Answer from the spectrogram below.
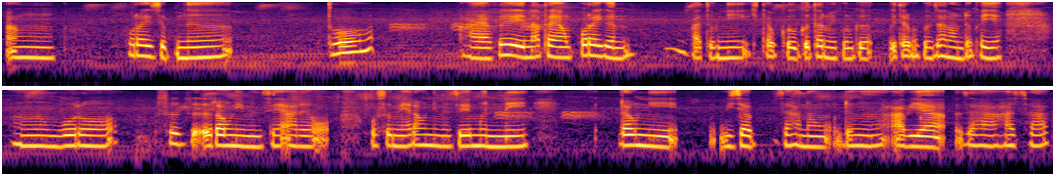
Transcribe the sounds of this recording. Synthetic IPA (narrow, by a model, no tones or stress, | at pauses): aŋ | pʰɔɾajzɯp̚nɯ | tʰɔ | hajakʰɯenatʰajaŋpʰɔɾajɡɯn | batʰɯwnikʰi̥tʰap̚kʰɯɡɯtʰaɾmɯjkʰunkɯɡɯtʰaɾmɯjkʰunzanawdɯŋkʰajɯ | bɔɾɔsɯɾɾawnimɯnseaɾɯɔsɔmejaɾawnimɯnsemɯnːɯj | ɾawni | bizap̚zaɦanawdɯŋa̰bijazaɦaɦasa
